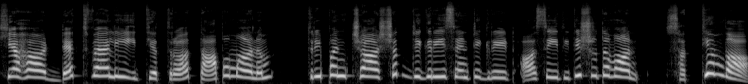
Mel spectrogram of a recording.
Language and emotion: Sanskrit, surprised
